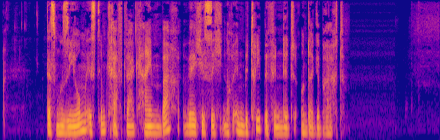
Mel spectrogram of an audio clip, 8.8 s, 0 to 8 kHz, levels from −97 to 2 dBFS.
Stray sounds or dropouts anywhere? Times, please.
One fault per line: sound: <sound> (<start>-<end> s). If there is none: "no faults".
no faults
